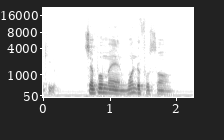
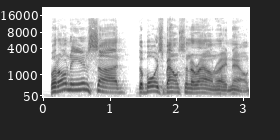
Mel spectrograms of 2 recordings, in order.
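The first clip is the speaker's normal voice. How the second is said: louder, bursting with excitement; thrilled preacher, much louder; excited; 8 dB louder than usual. Real, not acted. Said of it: "I'm getting excited about this".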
